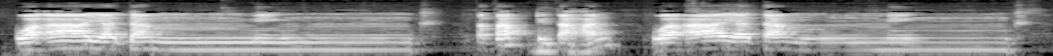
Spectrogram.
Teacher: Kaidah ikhfa tetap berlaku di sini. Ketika ada nun sukun bertemu dengan huruf kaf, maka suaranya disamarkan dan dihunahkan, dihunahkan kemudian ditahan kurang lebih 2 atau 3 harokat.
